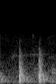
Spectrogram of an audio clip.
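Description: Two knocks on the steel door of a Chery V23 electric SUV produce short, dull, low-mid thuds with a brief ring. Each knock decays quickly and has little high-end content. The door is confirmed as steel, in contrast to the composite panel beside it.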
